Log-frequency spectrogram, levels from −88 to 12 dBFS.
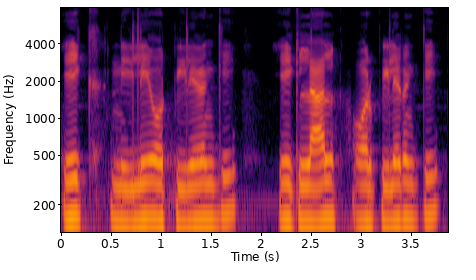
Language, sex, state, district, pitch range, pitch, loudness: Hindi, male, Uttar Pradesh, Lalitpur, 140-155 Hz, 145 Hz, -18 LUFS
